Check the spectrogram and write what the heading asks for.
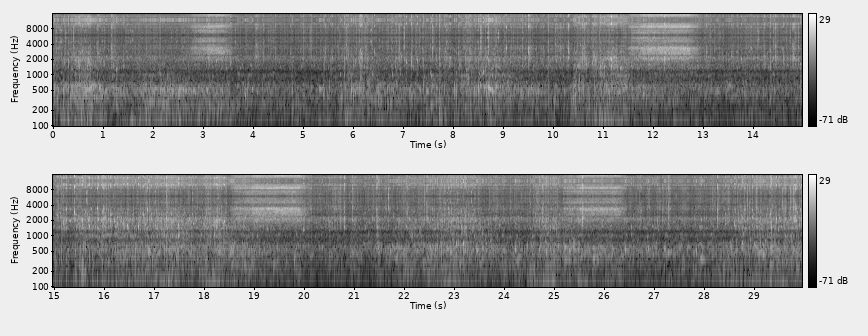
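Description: Scuba diver breathing through a regulator underwater. Four times, a short hiss of inhalation lasts about a second, and between them comes the bubbling gurgle of exhaled air.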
